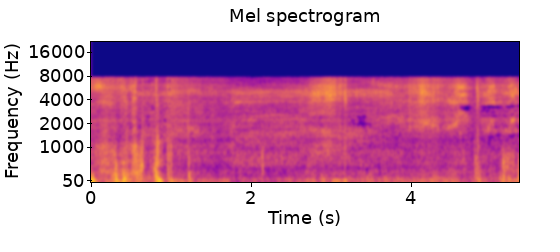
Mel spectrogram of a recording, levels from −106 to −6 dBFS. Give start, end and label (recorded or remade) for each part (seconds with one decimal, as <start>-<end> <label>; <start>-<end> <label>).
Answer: 0.0-0.6 remade; 0.6-1.0 recorded; 1.0-1.8 remade; 1.8-2.6 recorded; 2.6-3.2 remade; 3.2-3.9 recorded; 3.9-4.6 remade; 4.6-5.4 recorded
